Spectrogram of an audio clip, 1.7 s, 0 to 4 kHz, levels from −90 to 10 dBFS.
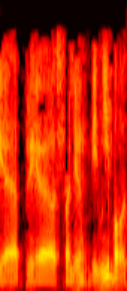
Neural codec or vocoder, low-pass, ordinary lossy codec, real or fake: codec, 24 kHz, 0.9 kbps, WavTokenizer, small release; 3.6 kHz; MP3, 16 kbps; fake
